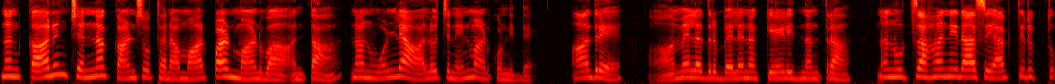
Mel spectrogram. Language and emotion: Kannada, sad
